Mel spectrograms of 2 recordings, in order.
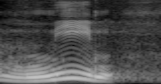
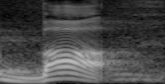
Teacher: मीम में होंठों का खुश्क हिस्सा यूज़ होता है और बा में होंठों का तर हिस्सा यूज़ होता है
